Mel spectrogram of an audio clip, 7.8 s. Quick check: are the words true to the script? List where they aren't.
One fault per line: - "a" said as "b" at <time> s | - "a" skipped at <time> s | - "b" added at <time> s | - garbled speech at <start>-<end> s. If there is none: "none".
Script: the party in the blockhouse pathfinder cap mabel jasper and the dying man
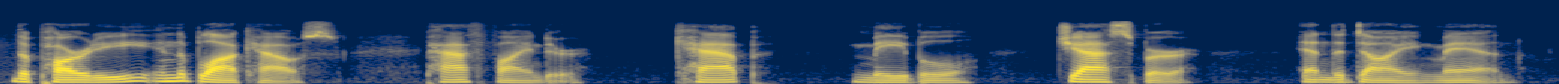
none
